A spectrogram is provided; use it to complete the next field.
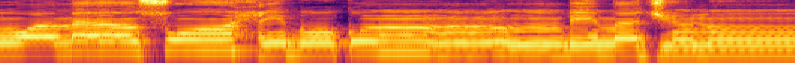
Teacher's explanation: स्वाद को यहाँ पर मोटा यानी पुर पढ़ेंगे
